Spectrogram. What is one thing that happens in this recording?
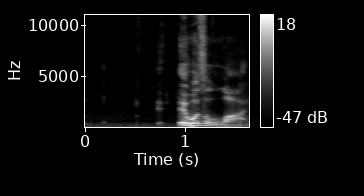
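A second man speaks briefly close to a microphone.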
